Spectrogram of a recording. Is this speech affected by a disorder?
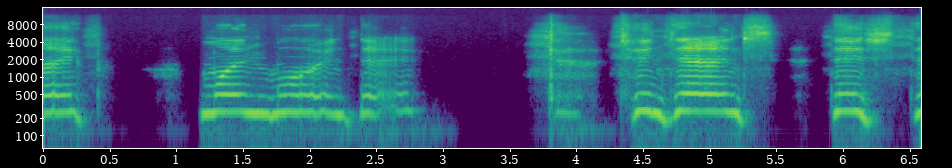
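Yes: ALS; swallowing lost.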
